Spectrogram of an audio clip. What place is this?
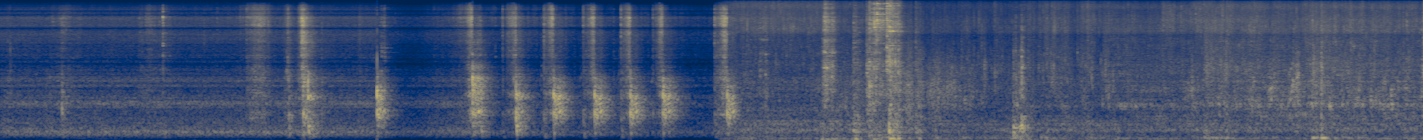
in a kitchen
